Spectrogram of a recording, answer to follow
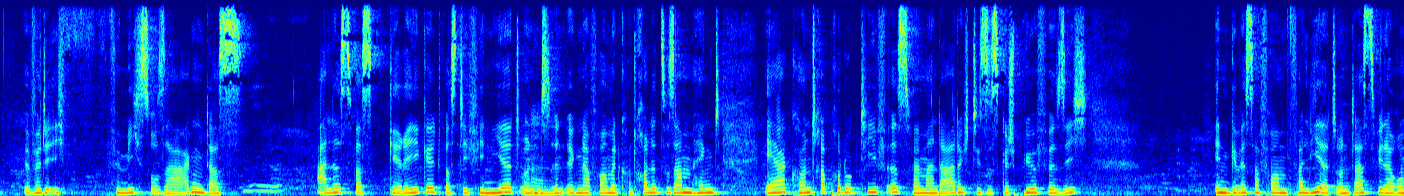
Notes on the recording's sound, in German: Gedankensprünge“ live vor Publikum: Im Rahmen der Langen Nacht der Museen in Lübeck waren wir erneut im Willy-Brandt-Haus zu Gast.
